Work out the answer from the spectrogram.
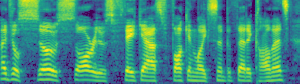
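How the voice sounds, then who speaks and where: A man's voice: fairly high pitch, steady tone, moderate pace. Rambling, swearing young male streamer. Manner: rambling, restarts sentences, swears casually. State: slightly hoarse from long streaming. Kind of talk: casual live stream chat.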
